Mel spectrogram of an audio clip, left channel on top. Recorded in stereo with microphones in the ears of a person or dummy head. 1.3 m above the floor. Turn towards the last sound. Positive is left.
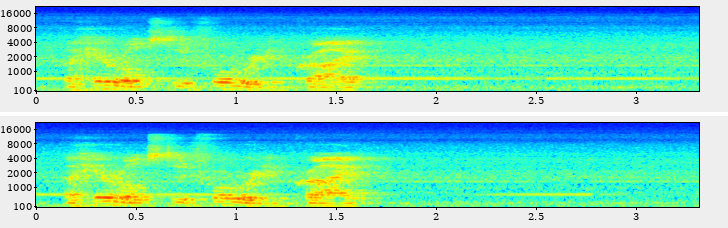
turn(degrees=-15)  # may be behind; listen again after turning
